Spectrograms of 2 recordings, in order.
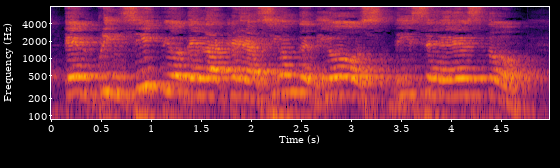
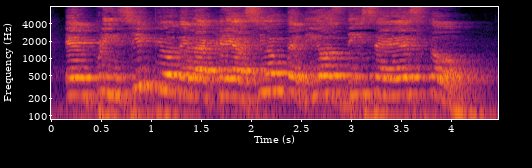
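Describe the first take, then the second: The two takes are said the same way.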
